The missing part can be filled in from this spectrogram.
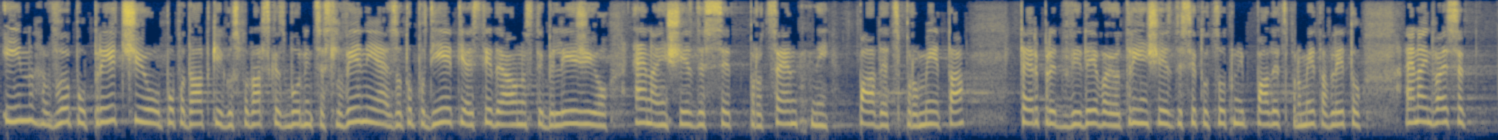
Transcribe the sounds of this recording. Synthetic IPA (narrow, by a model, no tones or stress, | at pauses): inʋəpɔwpɾeːt͡ʃjupɔpɔd̪aːt̪kiɣɡɔspɔd̪aːɾskɛzboːɾnit̪ɛslɔʋeːnijɛzat̪oːpɔd̪jeːt̪jaist̪ed̪ɛjaːwnɔst̪ibɛleːʒijɔɛːnainʃeːzd̪ɛsɛt̪̚pɾɔt̪sɛnt̪ni | paːd̪ɛt̪spɾɔmeːt̪a | t̪ɛɾpɾɛd̪ʋid̪eːʋajɔt̪ɾiinʃezd̪ɛsɛt̪ɔt̪st̪oːt̪nipaːd̪ɛt̪spɾɔmeːt̪awleːt̪ɔɛːnaind̪ʋajɛsɛt̪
